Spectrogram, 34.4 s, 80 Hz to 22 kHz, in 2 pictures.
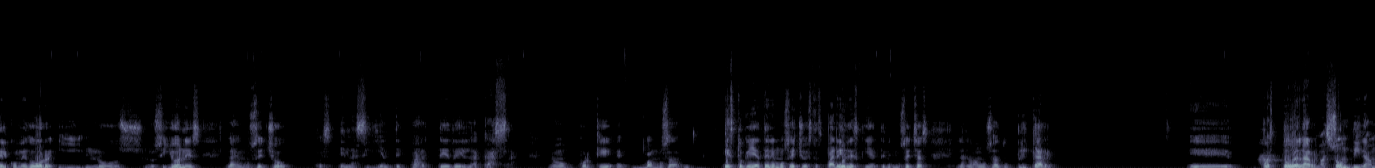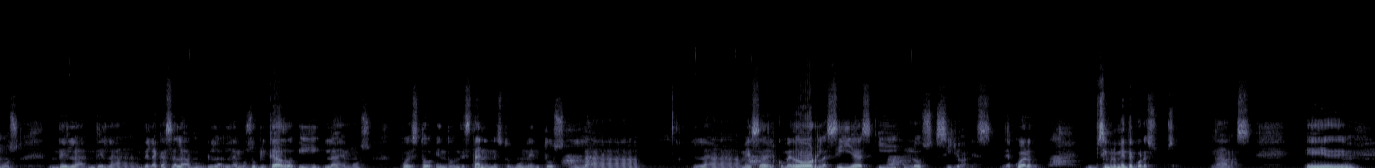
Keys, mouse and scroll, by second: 0.1 click, 1.1 Tab, 2.0 click, 2.1 Tab, 3.1 click, 4.9 shift+click, 5.4-5.8 scroll down 1, 5.5 click, 6.1 middle click, 7.6 shift+middle click, 8.7 shift+middle click, 11.3 s, 12.3 Escape, 13.4 s, 13.6 x, 17.1 click, 17.6 middle click, 18.9 click, 21.5 click, 22.0-23.5 middle drag, 23.8 shift+click, 24.9 shift+click, 26.3 shift+click, 27.0-29.9 middle drag, 29.9-31.3 scroll up 1, 30.7-32.2 shift+middle drag, 32.9 middle click.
